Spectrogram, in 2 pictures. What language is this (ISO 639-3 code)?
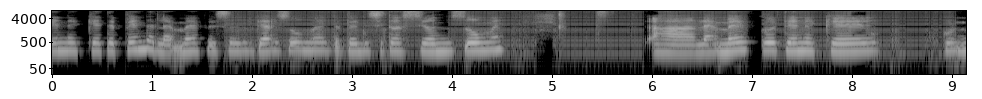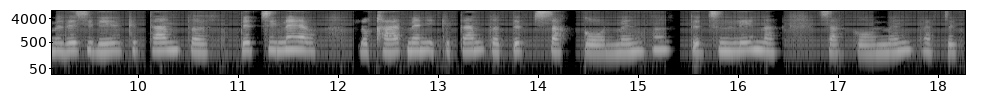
ztg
